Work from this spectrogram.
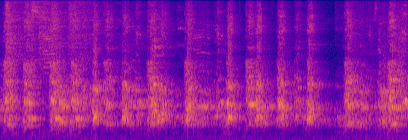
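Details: Dog at an animal shelter barking repeatedly, rough mid-pitched barks coming in quick runs of two or three, about ten barks over eight seconds, with hard echo from the enclosure.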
